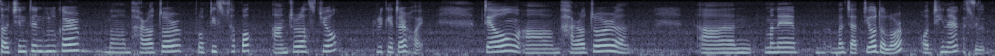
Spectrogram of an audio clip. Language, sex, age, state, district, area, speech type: Assamese, female, 18-30, Assam, Jorhat, urban, spontaneous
